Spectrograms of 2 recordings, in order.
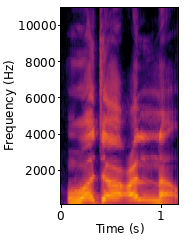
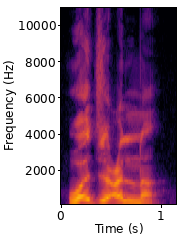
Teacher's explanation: وَجَعَلْنَا آپ دیکھیں یہاں پر جیم پر جو ہے زبر ہے، اور اگر ہم اس کو واو سے جوڑ کر پڑھیں گے تو یہ ہوگا وَجْعَلْنَا۔ یہ جیم ساکن نہیں ہے بلکہ یہ متحرک ہے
